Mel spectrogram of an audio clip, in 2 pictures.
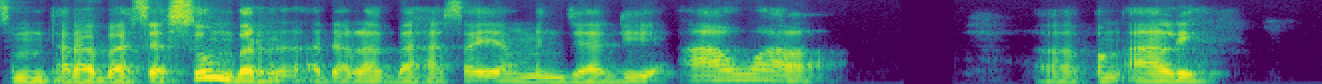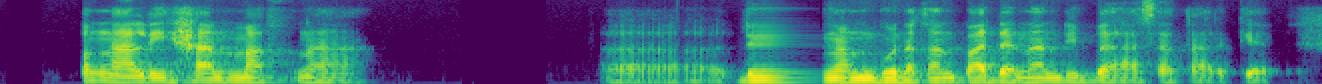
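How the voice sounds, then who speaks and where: With music in the background, a man in a Javanese accent speaks at a moderate pace, in a medium pitch with ordinary pitch variation. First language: Javanese (speaking Indonesian). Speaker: translator. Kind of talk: lecture.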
